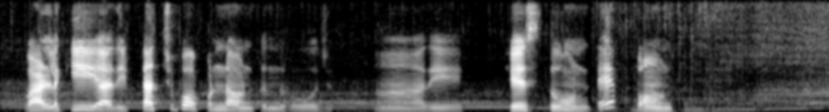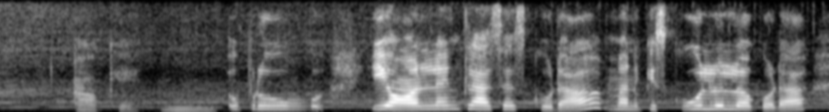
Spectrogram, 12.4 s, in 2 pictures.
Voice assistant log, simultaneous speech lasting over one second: none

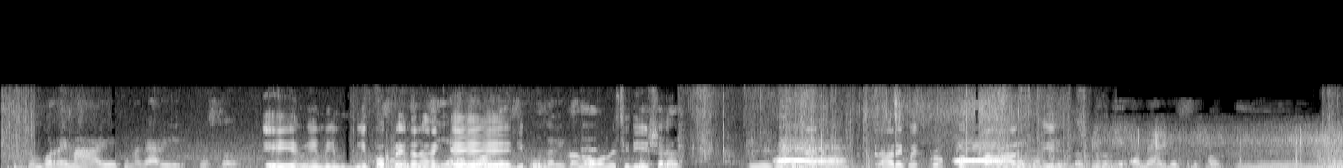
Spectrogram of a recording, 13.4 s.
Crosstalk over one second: present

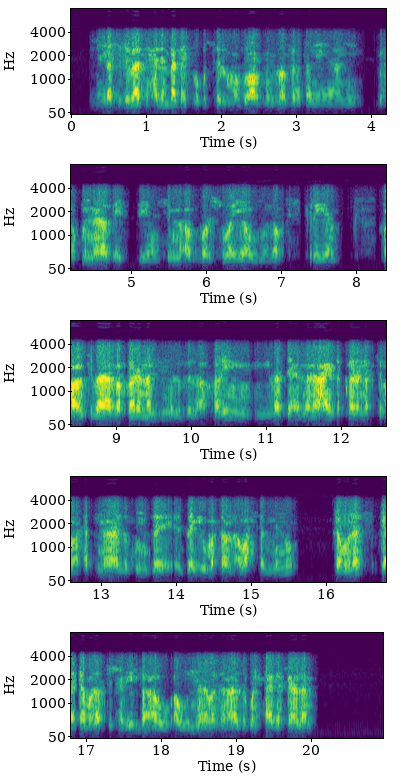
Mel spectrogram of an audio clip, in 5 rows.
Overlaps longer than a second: none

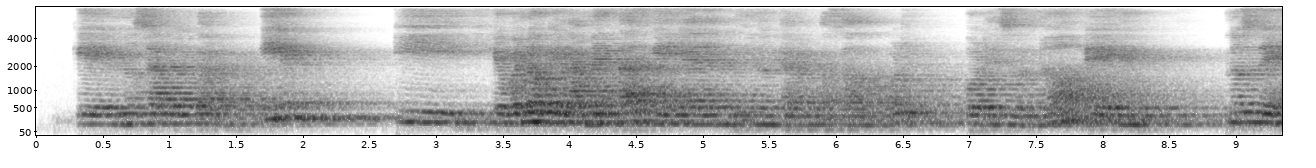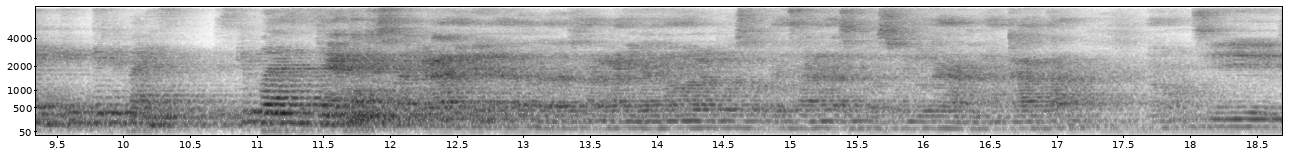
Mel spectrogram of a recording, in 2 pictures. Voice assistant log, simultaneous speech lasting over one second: none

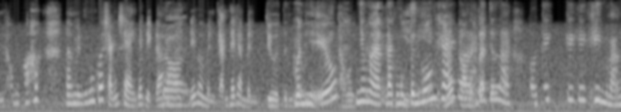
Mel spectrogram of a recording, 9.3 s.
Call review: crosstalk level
present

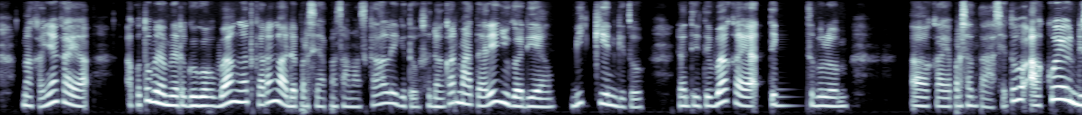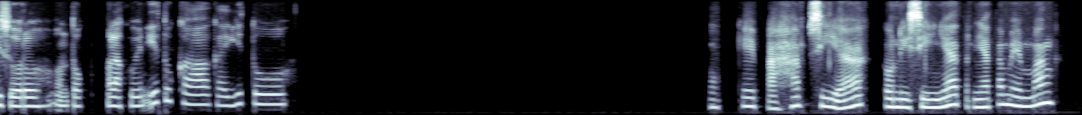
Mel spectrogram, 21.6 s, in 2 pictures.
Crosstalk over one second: none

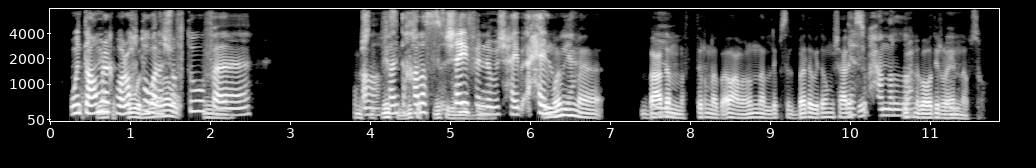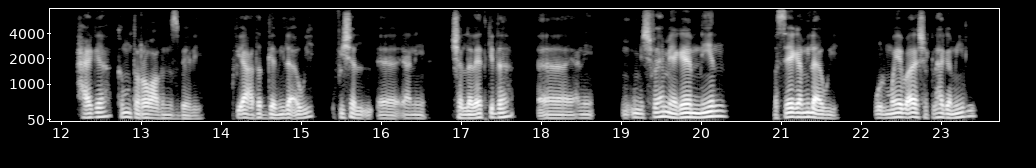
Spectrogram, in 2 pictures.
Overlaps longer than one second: present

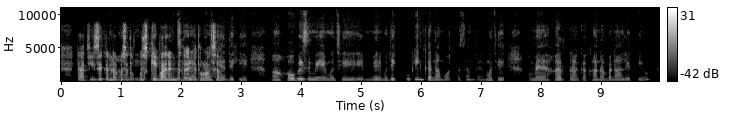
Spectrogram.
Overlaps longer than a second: present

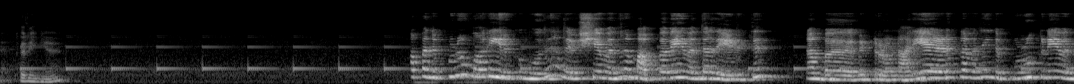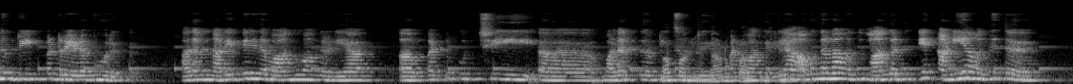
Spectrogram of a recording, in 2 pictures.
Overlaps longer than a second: present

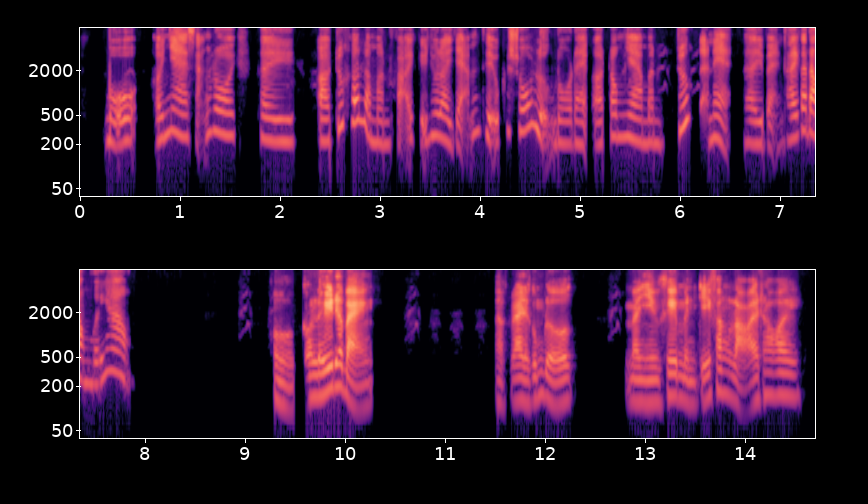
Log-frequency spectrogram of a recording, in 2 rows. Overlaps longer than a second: none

